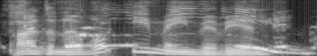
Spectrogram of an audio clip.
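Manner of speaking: mock innocent. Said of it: "mock denial after the impression".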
